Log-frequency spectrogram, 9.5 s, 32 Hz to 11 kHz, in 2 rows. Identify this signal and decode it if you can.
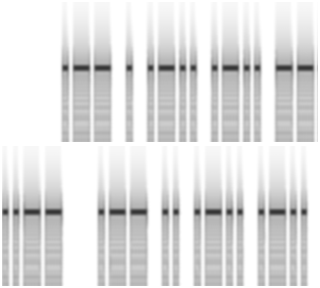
Morse code, heard as a keyed tone, about 15 wpm, 700 Hz. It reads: WELL, WILL
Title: Sentences from Top 1300 Words 15wpm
